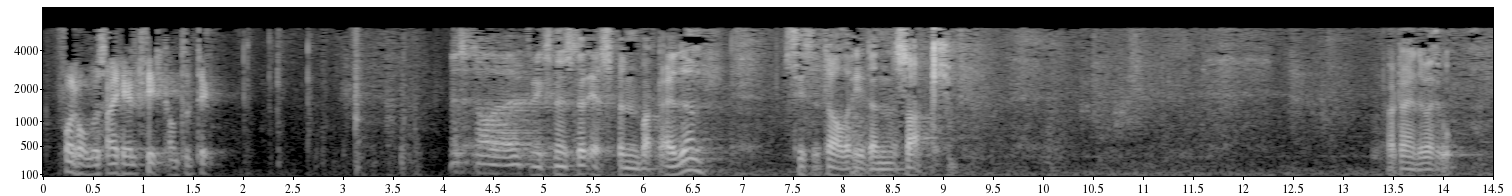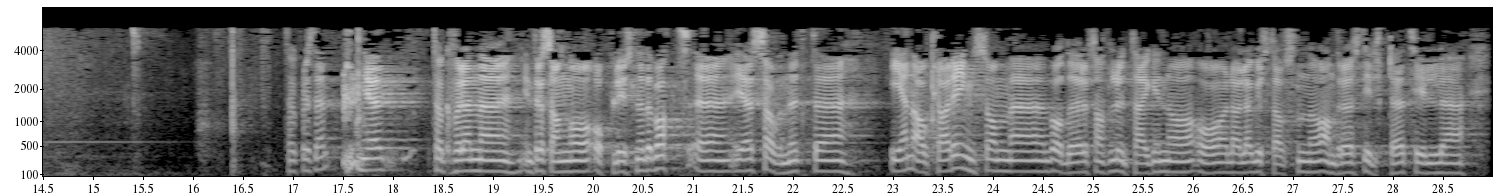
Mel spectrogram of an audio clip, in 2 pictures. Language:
Norwegian Bokmål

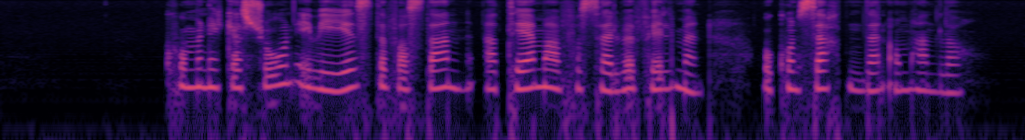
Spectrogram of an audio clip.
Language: Norwegian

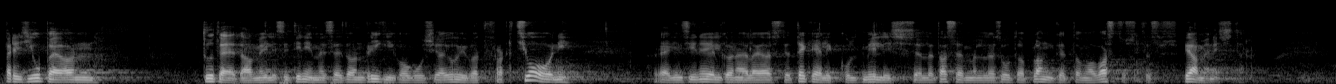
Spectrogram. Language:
Estonian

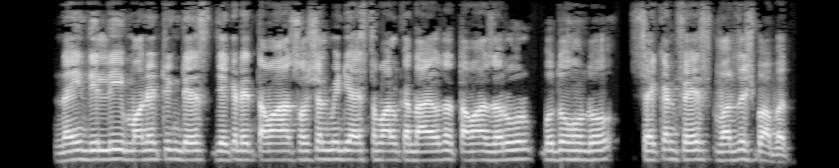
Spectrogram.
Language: Sindhi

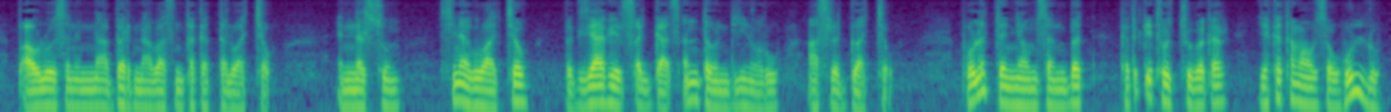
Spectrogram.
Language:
Amharic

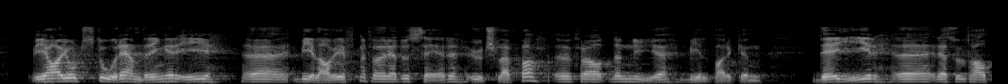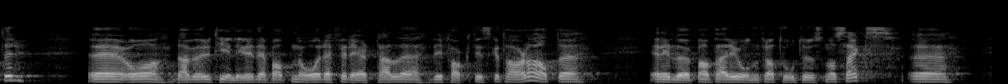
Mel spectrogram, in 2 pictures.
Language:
Norwegian Bokmål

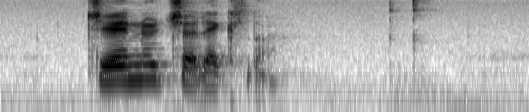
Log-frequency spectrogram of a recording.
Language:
Faroese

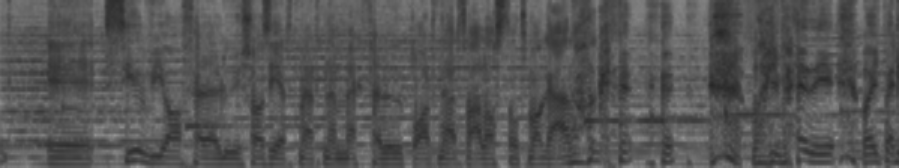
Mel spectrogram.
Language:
Hungarian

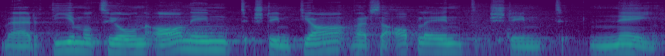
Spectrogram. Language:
Swiss German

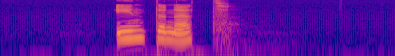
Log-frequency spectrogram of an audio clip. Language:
Swedish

